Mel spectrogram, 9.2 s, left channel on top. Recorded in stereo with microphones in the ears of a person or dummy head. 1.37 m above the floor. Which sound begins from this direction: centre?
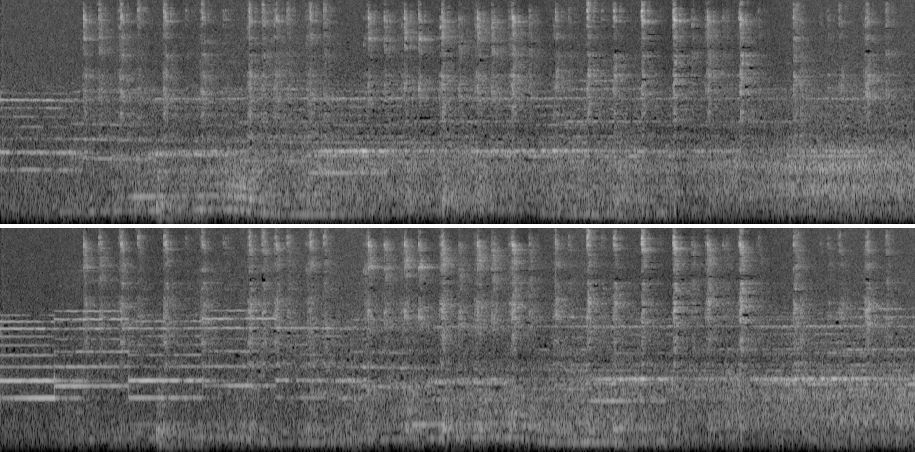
Scissors, at 0.8 s.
